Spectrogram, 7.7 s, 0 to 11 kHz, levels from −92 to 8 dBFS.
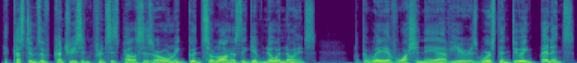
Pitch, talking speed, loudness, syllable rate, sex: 155 Hz, 235 wpm, -17 LUFS, 6.2 syllables/s, male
